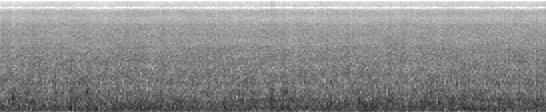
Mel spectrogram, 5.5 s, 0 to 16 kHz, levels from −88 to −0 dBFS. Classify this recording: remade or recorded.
remade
